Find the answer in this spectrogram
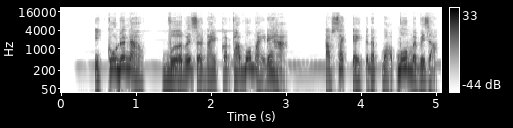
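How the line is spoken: Loud angry shout. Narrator (Vietnamese): Tôi quát lớn

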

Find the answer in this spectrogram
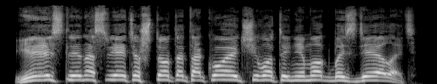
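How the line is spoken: Shouted. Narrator (Russian): выкрикнул кто-то

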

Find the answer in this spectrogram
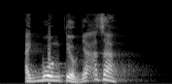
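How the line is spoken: Angry yell. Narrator (Vietnamese): tức giận gào với Dương Chấn

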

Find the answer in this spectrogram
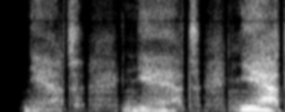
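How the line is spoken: Barely audible whisper. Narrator (Russian): шептал он, еле слышным голосом

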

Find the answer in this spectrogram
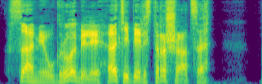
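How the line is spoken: Grumbling. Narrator (Russian): проворчал он

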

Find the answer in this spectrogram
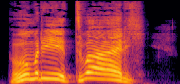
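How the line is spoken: Man shouting. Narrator (Russian): прокричал мужчина

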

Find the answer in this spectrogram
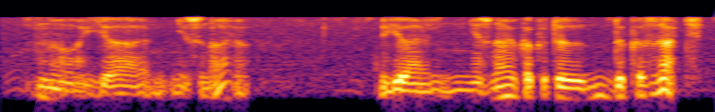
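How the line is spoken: Mumbled. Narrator (Russian): пробормотала

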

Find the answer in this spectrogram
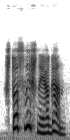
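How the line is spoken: High, pleasant voice. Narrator (Russian): произнес он высоким и приятным голосом

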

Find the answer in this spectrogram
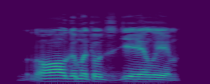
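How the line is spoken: Grumbling. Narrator (Russian): проворчал Эдмунд

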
